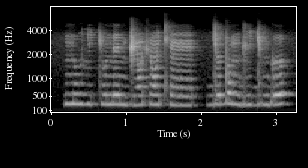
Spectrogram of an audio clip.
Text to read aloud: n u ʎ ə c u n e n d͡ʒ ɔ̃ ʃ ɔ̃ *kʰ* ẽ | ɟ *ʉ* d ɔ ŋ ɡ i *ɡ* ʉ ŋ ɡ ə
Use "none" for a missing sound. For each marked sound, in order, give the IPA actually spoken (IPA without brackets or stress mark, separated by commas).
cʰ, ə, ɟ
